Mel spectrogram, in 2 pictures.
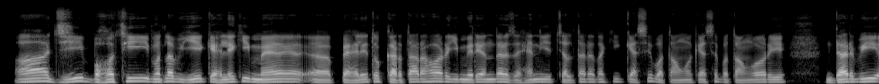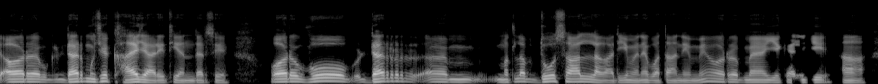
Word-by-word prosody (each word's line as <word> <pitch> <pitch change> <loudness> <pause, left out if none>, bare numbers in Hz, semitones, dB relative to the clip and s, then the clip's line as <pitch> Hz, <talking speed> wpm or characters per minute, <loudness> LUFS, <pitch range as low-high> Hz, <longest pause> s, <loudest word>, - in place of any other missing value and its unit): अ, 135 +5 +4
जी, 120 +5 +1
बहुत 120 -1 +1
ही 150 -1 +3
मतलब 125 +1 +2
ये 115 +4 +2
कह 115 -4 +2
लें 120 +4 +4
कि 145 +1 0
मैं 120 +2 +3 0.3
अ, - - 0
पहले 100 +4 +2
तो - - +1
करता 110 +1 +1
रहा 125 +1 -1
और 135 - +1
ये 115 - -2
मेरे 115 +2 +2
अंदर 120 +1 +2
ज़हन 100 +3 -4
ये 115 -1 -2
चलता 100 +3 -4
रहता 120 0 -5
कि, 120 +2 -13
"कैसे 150 - -3
बताऊँगा, 100 -4 -5
कैसे 110 +4 -5
बताऊँगा?" 105 -2 -6
और 110 0 -2
ये 110 0 -2 0.4
डर 115 +5 +5
भी 140 +1 +4
और 125 +1 +4 0.3
डर 125 +4 +5
मुझे 145 +4 +1
खाए 110 +3 +5
जा 105 -4 +4
रही 95 0 -1
थी 100 - -2
अंदर 90 0 -3
से। 90 -2 -7 0.4
और 130 +2 +5
वो 140 +2 +2
डर 135 +4 +5
अ, 125 -2 -5 0.6
मतलब 130 +2 -3
2 130 +3 +1
साल 130 -1 +1
लगा 90 -2 -2
दिए 95 +2 -5
मैंने 100 0 -4
बताने 90 -1 -5
में 95 +6 -6
और 120 -5 -3
मैं, 105 0 -2
ये 100 -1 -1
कह 100 0 -5
लें 105 - -6
कि 110 0 0 0.2
हाँ, 90 -2 -3
115 Hz, 205 wpm, -24 LUFS, 100-130 Hz, 0.6 s, डर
